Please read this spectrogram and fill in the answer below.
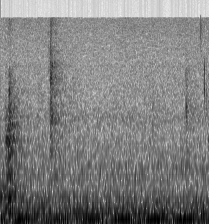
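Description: Two faint clicks about half a second apart over a steady low hum.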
